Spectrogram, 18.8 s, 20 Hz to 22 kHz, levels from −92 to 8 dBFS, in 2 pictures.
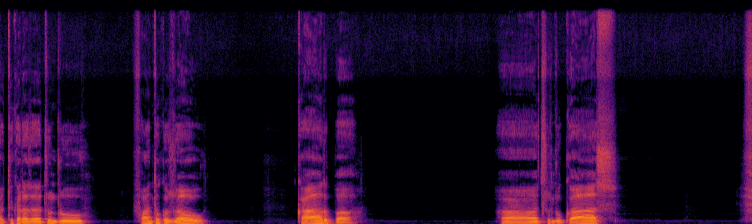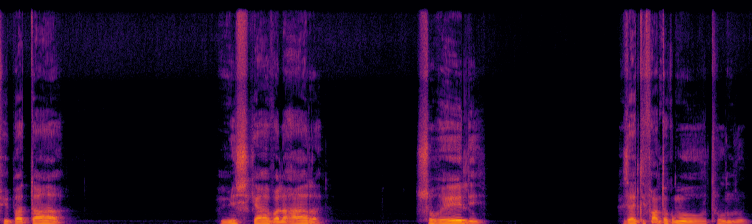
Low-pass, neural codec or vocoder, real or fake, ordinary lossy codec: none; none; real; none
